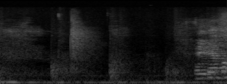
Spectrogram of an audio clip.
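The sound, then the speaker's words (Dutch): A few shuffling footsteps of a person walking a short stretch to show how they walk, roughly three soft scuffs at an even pace against a low background rumble, with a voice briefly starting at the end. “ja, ik zal eens een stuk lopen.”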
